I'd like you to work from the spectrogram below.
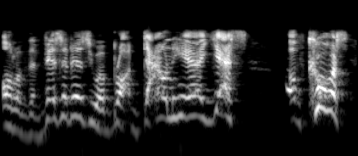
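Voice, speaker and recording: A man with a put-on German accent playing a dazed, haunted soldier turned butcher's helper in a dramatic horror reading, halting and brooding. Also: very high voice, lively intonation, pitched above the performer's own voice, heavily acted. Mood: horrified, anguished. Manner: halting, repetitive, brooding first-person delivery. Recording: dull lo-fi home recording.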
